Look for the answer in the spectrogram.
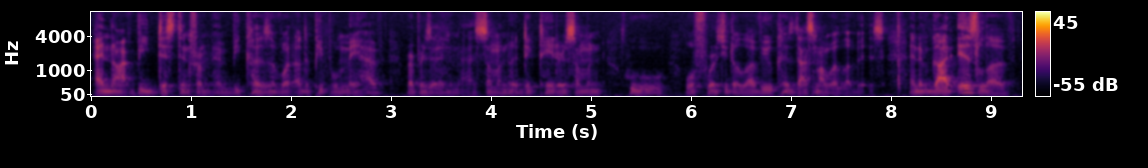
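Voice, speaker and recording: His voice sits low and darkish with a breathy edge, steady in tone and brisk with hardly any pauses. He is a Canadian man in his early twenties, a religious studies student offering an earnest, reflective testimony full of fillers and restarts.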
